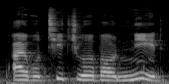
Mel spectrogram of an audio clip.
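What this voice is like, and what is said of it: Nasty growling voice. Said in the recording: “Lewis growled out in his nastiest voice.”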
